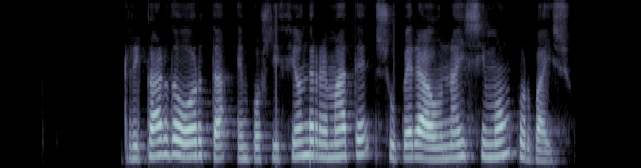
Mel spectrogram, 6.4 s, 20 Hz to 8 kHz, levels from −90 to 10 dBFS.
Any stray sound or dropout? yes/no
no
